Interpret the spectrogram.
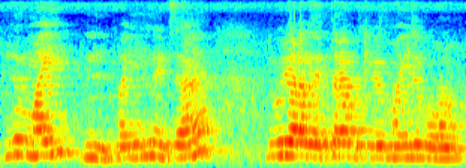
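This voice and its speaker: A woman's voice: on the high side, fairly even intonation, measured pace, a little mellow, slight background noise. A woman teaching a language lesson, spelling out syllables one by one, repeating each word and patiently explaining what it means. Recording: echoey room heard from a distance.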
